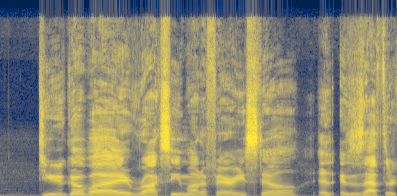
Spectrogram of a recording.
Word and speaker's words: Modafferi: Uh, that is the correct way to say my last name. Uh, Mafairy. And I use Modafairy when I'm in the fight world.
